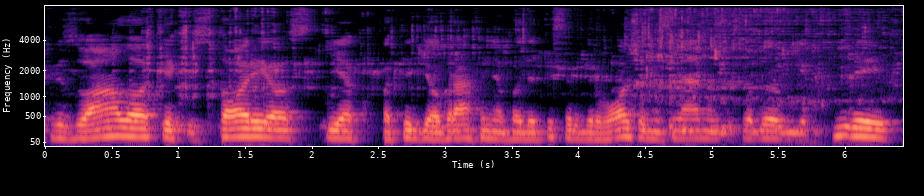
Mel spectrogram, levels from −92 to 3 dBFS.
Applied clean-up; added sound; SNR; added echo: classical method log-MMSE.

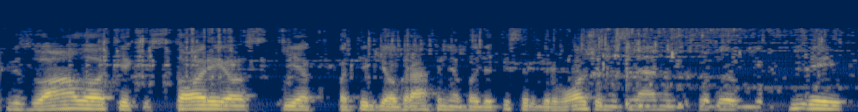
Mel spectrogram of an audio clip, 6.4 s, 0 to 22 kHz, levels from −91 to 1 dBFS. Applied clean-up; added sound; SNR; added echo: classical method spectral subtraction.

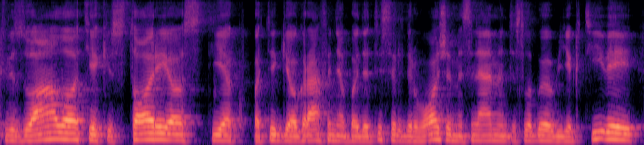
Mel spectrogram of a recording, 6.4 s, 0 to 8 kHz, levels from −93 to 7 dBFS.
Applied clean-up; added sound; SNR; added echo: none; none; none; none.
